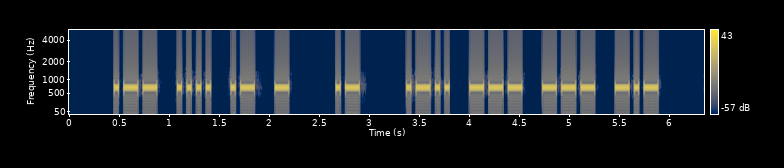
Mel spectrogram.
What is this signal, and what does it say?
Morse code, heard as a keyed tone, about 25 wpm, spaced as for 22 wpm, 700 Hz. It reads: WHAT A LOOK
